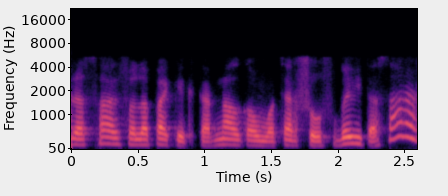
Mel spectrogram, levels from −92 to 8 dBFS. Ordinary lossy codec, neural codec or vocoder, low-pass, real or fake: Opus, 32 kbps; codec, 24 kHz, 0.9 kbps, WavTokenizer, large speech release; 5.4 kHz; fake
